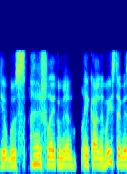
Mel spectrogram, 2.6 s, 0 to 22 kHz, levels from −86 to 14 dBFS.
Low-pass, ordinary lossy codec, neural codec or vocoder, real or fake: 7.2 kHz; AAC, 48 kbps; codec, 16 kHz, 0.8 kbps, ZipCodec; fake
